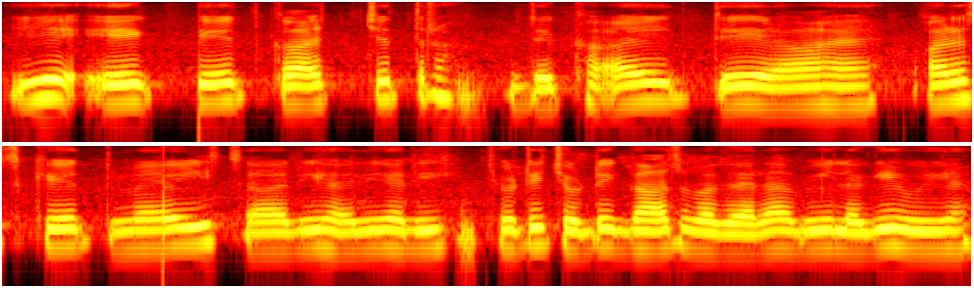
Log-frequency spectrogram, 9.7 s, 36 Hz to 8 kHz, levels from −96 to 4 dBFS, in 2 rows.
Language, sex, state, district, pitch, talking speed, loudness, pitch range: Hindi, male, Uttar Pradesh, Jalaun, 155 Hz, 150 wpm, -18 LUFS, 150-175 Hz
